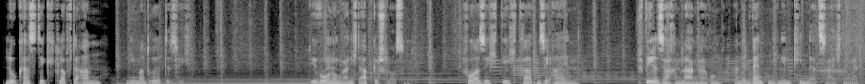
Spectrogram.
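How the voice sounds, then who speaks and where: Casting: sober male storyteller for crime audio drama, gravelly, unhurried deadpan delivery. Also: on the low side, faint music behind. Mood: dry suspense. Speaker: narrator. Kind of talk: scripted radio drama narration.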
